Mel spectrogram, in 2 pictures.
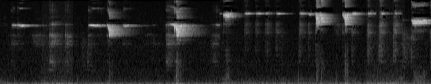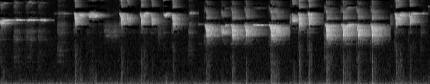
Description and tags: Question is: Genuine or ambient? The record will be more interesting if I say it's up to you to decide. Quite a good singer.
